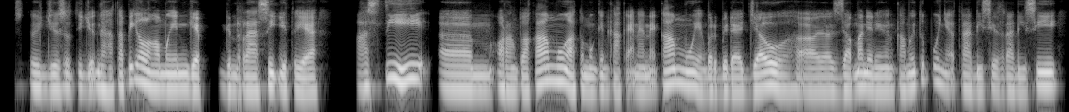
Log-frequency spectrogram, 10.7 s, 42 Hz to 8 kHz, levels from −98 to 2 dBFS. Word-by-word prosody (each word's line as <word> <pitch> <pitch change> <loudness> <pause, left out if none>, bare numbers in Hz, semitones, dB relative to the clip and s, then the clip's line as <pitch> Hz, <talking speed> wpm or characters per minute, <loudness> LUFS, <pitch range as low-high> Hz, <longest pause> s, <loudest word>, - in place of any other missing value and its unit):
Setuju 125 -3 -2
setuju. 120 +1 -4
Nah 115 -2 0
tapi 125 +6 -1
kalau 155 -6 +5
ngomongin 125 0 +3
gap 120 -1 +3 0.2
generasi 115 0 +1
gitu 115 -1 -2
ya. 110 +1 +3 0.4
Pasti, 165 +9 +2 0.2
mmm, 120 -2 0
orang 115 -4 -2
tua 115 - 0
kamu 170 +7 +3
atau 120 0 -3
mungkin 115 0 -2
kakek 110 0 -5
nenek 115 0 -2
kamu 145 -4 +2
yang - - -6
berbeda 110 0 -1
jauh, 125 +4 +4
eee, 110 -1 -2
zamannya 120 +4 0
dengan 115 -1 -1
kamu, 125 +3 -2
itu - - -8
punya 155 -8 -5
tradisi-tradisi, 115 +2 -1
120 Hz, 170 wpm, -21 LUFS, 115-130 Hz, 0.4 s, kalau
